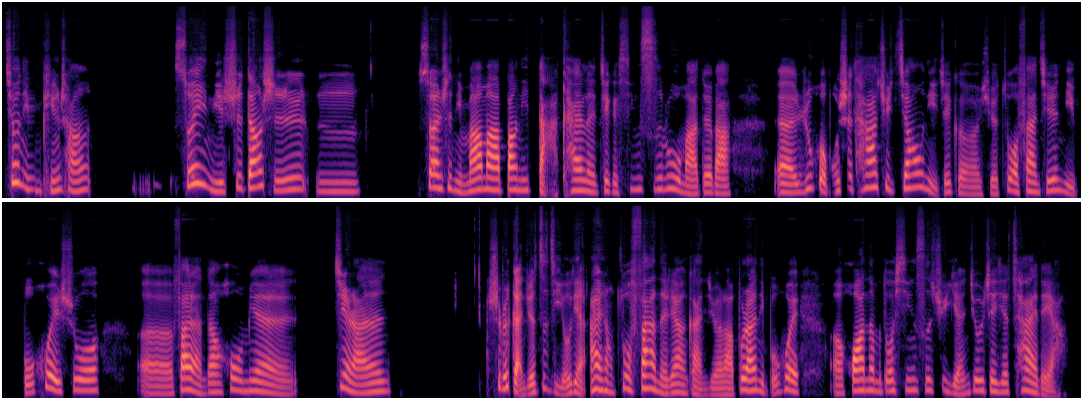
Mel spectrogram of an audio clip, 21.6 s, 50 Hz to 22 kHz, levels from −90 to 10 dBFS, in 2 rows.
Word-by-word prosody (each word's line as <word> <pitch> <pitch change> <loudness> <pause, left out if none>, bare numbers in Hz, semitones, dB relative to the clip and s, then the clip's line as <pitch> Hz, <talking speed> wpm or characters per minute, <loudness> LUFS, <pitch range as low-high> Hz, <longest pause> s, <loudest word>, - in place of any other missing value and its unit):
就 370 -1 +3
你 250 -7 -6
平 200 +2 -5
常 210 +1 -2 0.8
所 310 - -1
以 345 -2 +4
你 185 -6 -2
是 255 +8 -4
当 265 +3 +6
时， 220 -2 -3
嗯， 185 0 -9 0.6
算 265 -2 +3
是 255 - -4
你 190 -5 -5
妈 200 +6 +6
妈 225 -2 +7
帮 225 0 +5
你 215 - -5
打 - - -1
开 210 0 +1
了 190 -3 -2
这 195 +4 -3
个 175 - -8
新 230 +8 -12
思 230 0 -7
路 240 -2 -2
嘛， 145 -6 +1
对 175 +1 -1
吧？ 150 -1 +2 0.4
呃， 170 -2 +2
如 235 +9 -5
果 - - +2
不 190 - -8
是 245 - 0
她 260 +3 +2
去 260 -4 -6
教 260 +7 0
你 205 - -6
这 180 - -6
个 140 -5 -8
学 140 +1 -8
做 195 +3 -1
饭， 185 0 0
其 200 +4 -3
实 215 - -1
你 155 -10 -9 0.2
不 160 +1 -3
会 250 0 +2
说， 210 +1 0 0.3
呃， 145 0 -4
发 225 +8 +6
展 180 -9 +2
到 180 +1 0
后 210 +2 -3
面， 170 -9 -2 0.4
竟 260 -5 0
然 180 +4 +1 1.0
是 - - -3
不 - - +4
是 250 - +3
感 - - +6
觉 165 +3 +1
自 240 +7 -11
己 165 -8 -9
有 135 - -3
点 180 - 0
爱 235 +1 +6
上 205 -4 -2
做 235 +5 -2
饭 250 +1 +5
的 150 -1 -3
这 - - -2
样 170 -2 0
感 145 -6 -3
觉 125 0 -6
了， 125 0 0
不 225 - -2
然 210 -1 +6
你 180 - -5
不 150 - -7
会， 205 -6 +3 0.3
呃， 155 - -3
花 210 +6 +7
那 215 - 0
么 195 - -7
多 200 0 -2
心 215 +2 -7
思 215 0 -7
去 205 - -9
研 145 -4 -4
究 205 +4 -1
这 200 -1 -1
些 180 0 -3
菜 195 -1 0
的 130 - -6
呀。 - - -6
200 Hz, 265 characters per minute, -24 LUFS, 170-225 Hz, 1.0 s, 妈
